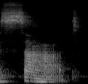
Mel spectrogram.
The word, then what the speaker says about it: Saad: I was listening to called Leila sad watch I pronounced her surname it's s double ad but she mentioned being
